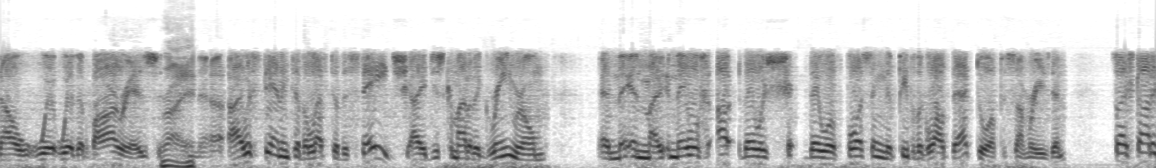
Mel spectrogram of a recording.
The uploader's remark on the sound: on the phone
